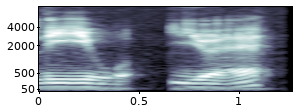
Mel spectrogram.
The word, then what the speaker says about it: Liyue: to the actual pronunciation she said li yue or ue instead of like she misses the y pronunciation she kind of just has the uh part the way but um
